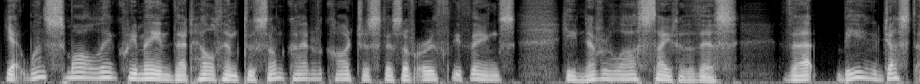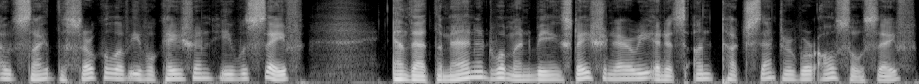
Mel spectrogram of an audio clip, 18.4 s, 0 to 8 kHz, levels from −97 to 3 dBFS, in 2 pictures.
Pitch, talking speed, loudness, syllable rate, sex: 115 Hz, 155 wpm, -21 LUFS, 4.4 syllables/s, male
